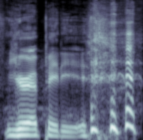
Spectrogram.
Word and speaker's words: Euripides: That's from Euripides, by the way. – Euripides? – Euripides.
